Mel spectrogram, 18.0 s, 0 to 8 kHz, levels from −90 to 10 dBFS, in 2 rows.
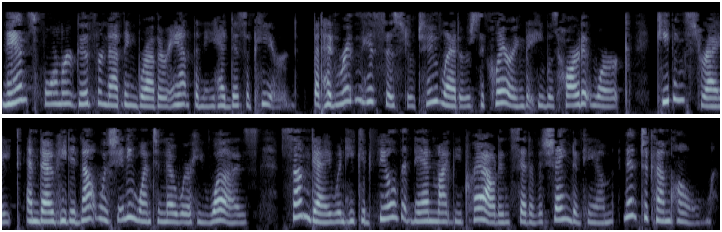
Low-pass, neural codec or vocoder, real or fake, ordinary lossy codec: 7.2 kHz; codec, 16 kHz, 2 kbps, FreqCodec, larger model; fake; MP3, 24 kbps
